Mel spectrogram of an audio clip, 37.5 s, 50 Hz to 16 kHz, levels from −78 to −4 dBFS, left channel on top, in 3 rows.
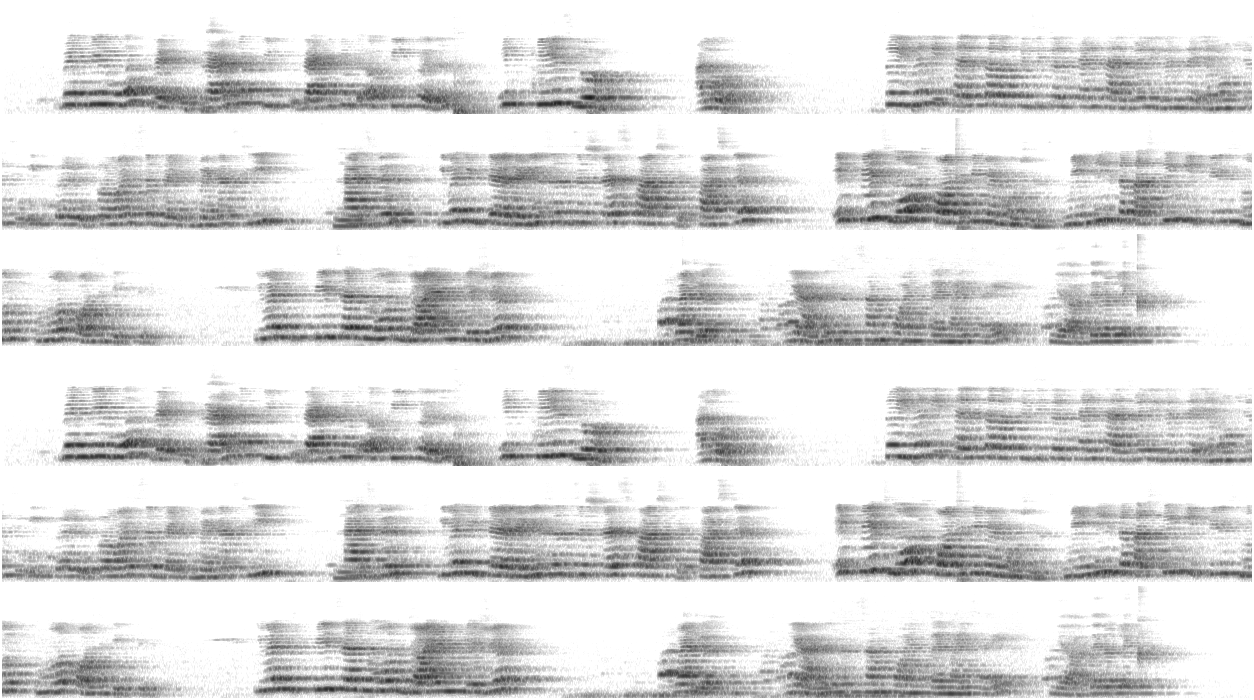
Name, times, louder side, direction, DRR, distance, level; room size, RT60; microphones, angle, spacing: voice 1, 0.5-4.6 4.9-6.1 6.9-7.4 8.8-15.2 15.9-16.5 16.8-20.0 20.8-26.5 27.5-30.1 31.2-32.0 32.8-35.0, equal, 15° left, -9 dB, 1.3 m, -28 dB
voice 2, 15.7-16.1 22.0-22.1 31.5-32.1 32.4-33.0 35.4-36.4, left 3 dB, 70° left, -4 dB, 0.5 m, -33 dB
3.6 x 2.7 x 2.3 m, 1.1 s
head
